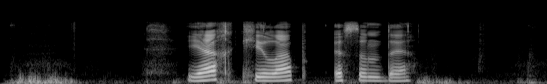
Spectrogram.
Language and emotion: Russian, neutral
